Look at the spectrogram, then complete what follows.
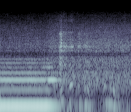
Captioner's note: ahem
